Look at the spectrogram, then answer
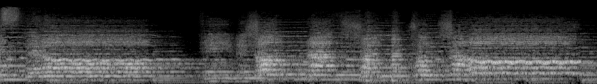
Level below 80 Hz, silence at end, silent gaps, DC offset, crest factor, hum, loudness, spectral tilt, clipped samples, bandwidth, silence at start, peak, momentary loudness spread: -56 dBFS; 0 s; none; under 0.1%; 16 dB; none; -22 LUFS; -3.5 dB/octave; under 0.1%; 15.5 kHz; 0 s; -8 dBFS; 10 LU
